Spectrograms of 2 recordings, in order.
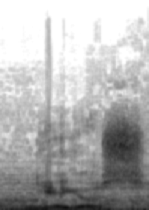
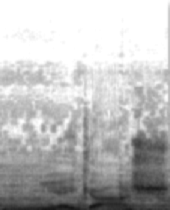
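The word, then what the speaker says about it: Njegoš: poet in serbia uh niegos is a yegosh actually i think now you got to pronounce that right yeah gosh and this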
